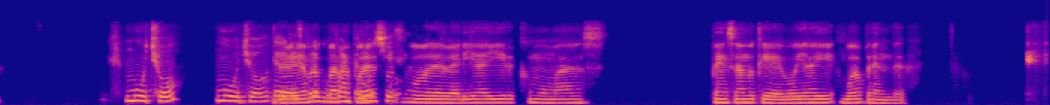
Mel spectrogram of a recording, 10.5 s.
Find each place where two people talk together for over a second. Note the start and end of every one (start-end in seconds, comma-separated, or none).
2.7-4.2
